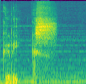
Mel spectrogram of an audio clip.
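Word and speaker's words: Grick: reality they are called Greeks. G-R-I-C-K, like a Greek person.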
